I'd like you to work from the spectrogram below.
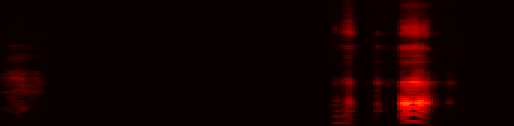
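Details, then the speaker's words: Belching after drinking melon ramune soda, eight days after Botox treatment for retrograde cricopharyngeus dysfunction (inability to burp): a short, low belch, then a second stronger burp after a quiet pause. "Oh, it's hard to control. Like my brain wants to stop it. No, let it happen."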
